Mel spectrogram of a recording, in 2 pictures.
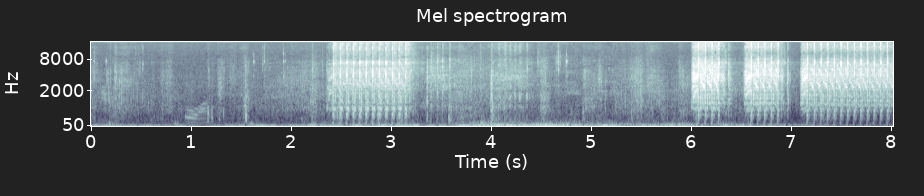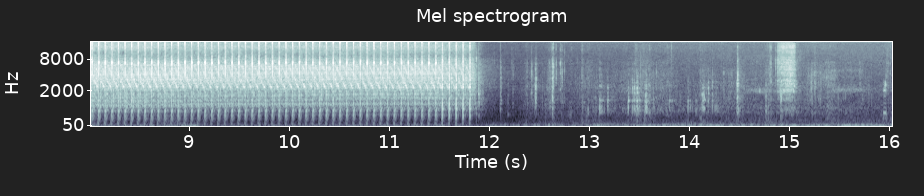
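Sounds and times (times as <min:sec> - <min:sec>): airsoft gun firing full auto: 0:02.4 - 0:03.6, 0:06.0 - 0:12.0.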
